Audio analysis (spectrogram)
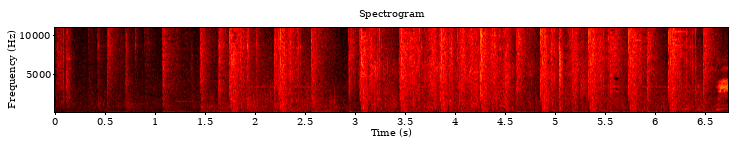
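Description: Rapid bursts of gunfire from a DMR rifle in Fortnite, dense repeated shots packed together in quick succession and loud throughout, with a faint voice briefly underneath.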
